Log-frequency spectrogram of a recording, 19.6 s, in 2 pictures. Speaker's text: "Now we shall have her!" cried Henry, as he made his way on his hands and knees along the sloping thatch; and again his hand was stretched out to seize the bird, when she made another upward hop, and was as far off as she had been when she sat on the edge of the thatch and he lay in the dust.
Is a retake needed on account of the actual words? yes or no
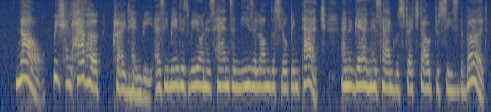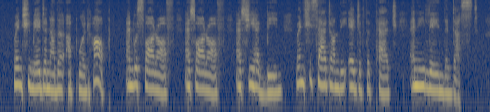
yes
